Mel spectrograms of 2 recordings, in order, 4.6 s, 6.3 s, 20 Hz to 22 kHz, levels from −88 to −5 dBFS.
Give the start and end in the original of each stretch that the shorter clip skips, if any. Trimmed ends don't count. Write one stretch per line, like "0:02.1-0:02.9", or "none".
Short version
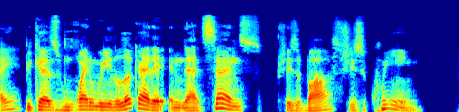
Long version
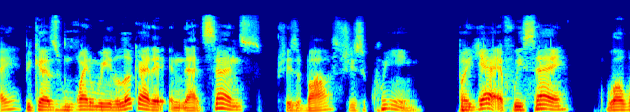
none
